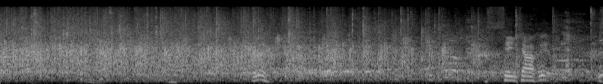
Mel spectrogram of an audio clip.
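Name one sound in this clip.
An audience laughs and applauds loudly in a large hall.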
